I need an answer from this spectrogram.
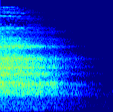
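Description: Slow exhale during a breathing exercise: one soft, airy breath out that starts fairly loud and fades gradually to nothing over about a second and a half, with no voices.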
